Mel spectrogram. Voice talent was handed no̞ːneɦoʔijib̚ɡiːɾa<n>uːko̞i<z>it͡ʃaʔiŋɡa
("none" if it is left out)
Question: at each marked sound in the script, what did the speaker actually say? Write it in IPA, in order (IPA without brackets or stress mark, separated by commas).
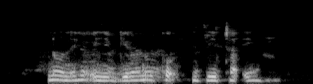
n, z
